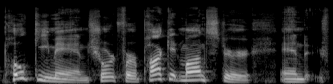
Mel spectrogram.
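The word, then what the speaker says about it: Pokémon: They are called Pokemon, short for Pocket Monster, and pronounced Pokemon.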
